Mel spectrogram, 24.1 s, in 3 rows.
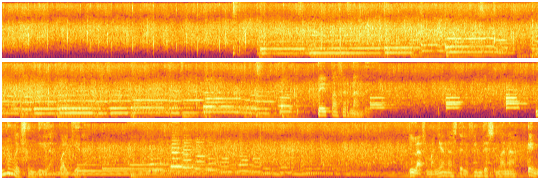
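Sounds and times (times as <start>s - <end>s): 
studio audience applause: 0.0s - 24.1s
speech: 3.9s - 4.7s, 13.0s - 13.7s, 16.4s - 17.7s, 22.2s - 24.1s
music with held chords: 3.9s - 12.7s, 16.8s - 22.2s.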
